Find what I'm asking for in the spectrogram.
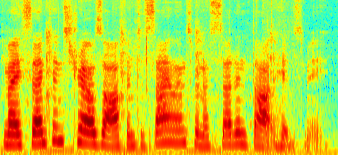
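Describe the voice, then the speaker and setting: A woman's voice: on the high side, normal speed, vocal fry, poor audio. A woman reading scripted first-person visual novel narration.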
